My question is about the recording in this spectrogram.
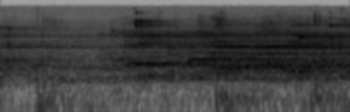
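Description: Basketball arena ambience during a game: a low background of faint voices and court noise in a large hall, getting a little louder after about a second and a half.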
